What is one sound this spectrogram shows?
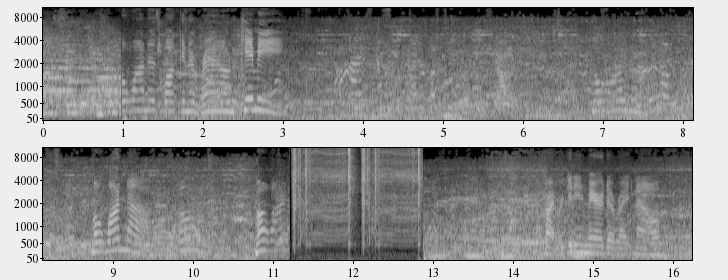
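A crowd of men, women and children chatters nearby outdoors.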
